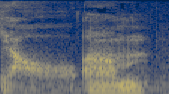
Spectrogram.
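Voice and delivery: hushed retold aside. Retelling asking about no Ubers.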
